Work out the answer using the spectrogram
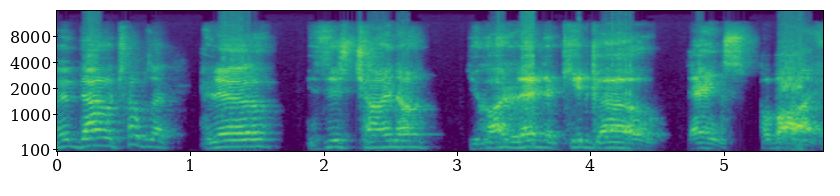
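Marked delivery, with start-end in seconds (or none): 1.1-5.8 put-on impersonated voice with a slight British accent. Retelling a phone call to China as Donald Trump: Donald Trump impression. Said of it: "that was a Trump impersonation?".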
